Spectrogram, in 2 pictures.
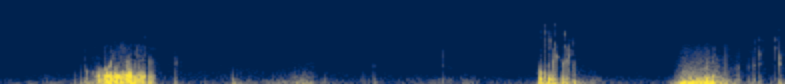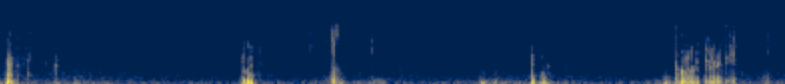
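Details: Intermittent gurgles and low rumbles with short squelchy pops in a quiet room, recorded early morning: normal stomach growling, borborygmi.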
